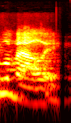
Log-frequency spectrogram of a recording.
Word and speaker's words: Lavalle: I know we just did a run through of the pronunciation. I don't think I did. Tell me. It's Lavalle.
